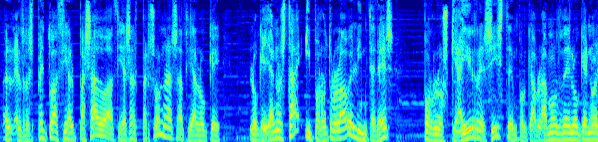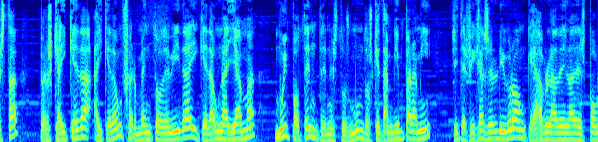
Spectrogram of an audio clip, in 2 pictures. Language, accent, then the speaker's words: Spanish; Madrid, Community of Madrid, Spain; yo soy un madrileño, como buena parte de los madrileños, hijo o nieto de migrantes y además de lugares muy dispares de España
